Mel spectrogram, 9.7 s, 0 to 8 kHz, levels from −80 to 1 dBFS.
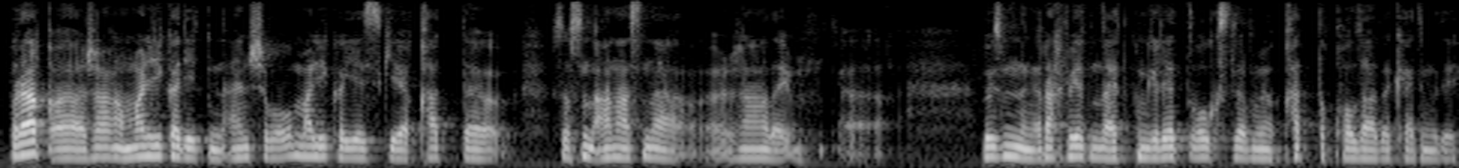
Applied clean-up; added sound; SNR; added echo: none; none; none; none.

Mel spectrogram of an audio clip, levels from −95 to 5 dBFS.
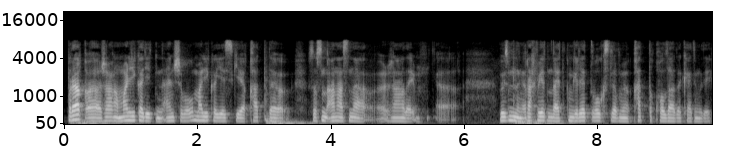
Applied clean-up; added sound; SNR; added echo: neural mask model DeepFilterNet 3.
